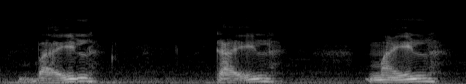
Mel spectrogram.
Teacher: This sound starts at A and glides to E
